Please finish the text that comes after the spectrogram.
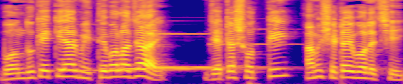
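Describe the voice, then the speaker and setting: A man voicing a gentle, wise golden bird with soothing words in a cartoon moral tale. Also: high voice, normal speed, natural voice. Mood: kind, friendly. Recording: music behind the voice. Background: background music.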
